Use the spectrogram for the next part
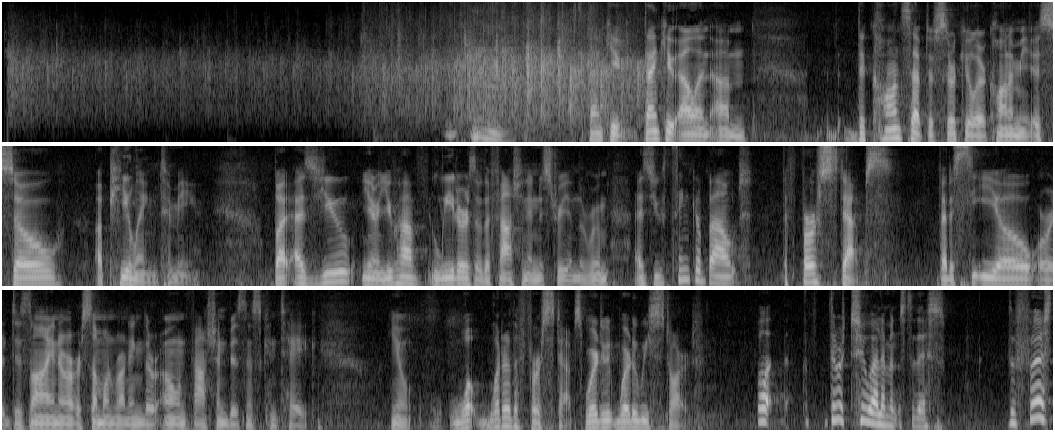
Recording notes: On stage at #BoFVOICES 2017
